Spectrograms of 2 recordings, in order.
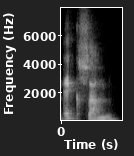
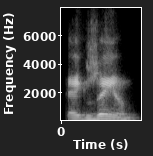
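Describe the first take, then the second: First: The x is said as a ks sound. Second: The x is said as a gz sound. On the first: The speaker calls it wrong. "it's not exam or exit" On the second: The speaker calls it right. "so the sound is guz"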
